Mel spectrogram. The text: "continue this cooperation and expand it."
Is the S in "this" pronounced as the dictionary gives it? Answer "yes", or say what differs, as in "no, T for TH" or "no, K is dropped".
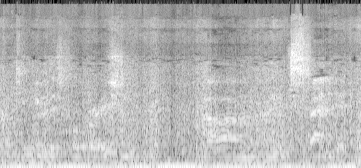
yes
